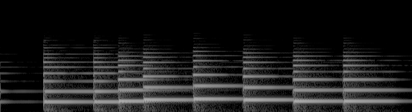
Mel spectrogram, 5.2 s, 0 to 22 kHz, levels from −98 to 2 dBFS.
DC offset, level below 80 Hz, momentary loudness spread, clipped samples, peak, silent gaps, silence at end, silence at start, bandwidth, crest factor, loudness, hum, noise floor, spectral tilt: under 0.1%; -76 dBFS; 6 LU; under 0.1%; -24 dBFS; none; 0 s; 0 s; 5.4 kHz; 14 dB; -38 LUFS; none; -67 dBFS; -6.5 dB/octave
